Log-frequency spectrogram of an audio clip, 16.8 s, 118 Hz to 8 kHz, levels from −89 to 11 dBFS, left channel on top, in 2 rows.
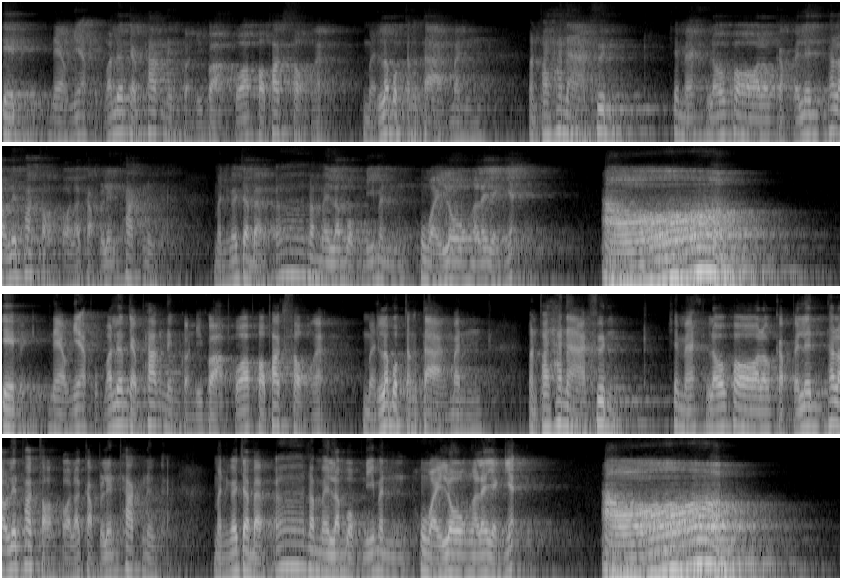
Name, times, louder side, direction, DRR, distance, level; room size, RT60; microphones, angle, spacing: voice 1, 0.0-3.2 3.6-4.8 5.3-6.2 6.7-10.1 10.5-13.5, right 5 dB, 70° right, 11 dB, 0.5 m, -28 dB
voice 2, 14.4-15.6, right 1 dB, 30° right, 3 dB, 1.6 m, -18 dB
11.5 x 9.5 x 6.6 m, 1.4 s
head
